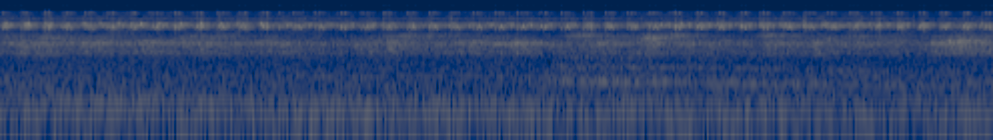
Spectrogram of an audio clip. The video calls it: Sound Effect of Cicadas in Summer at Night highlight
